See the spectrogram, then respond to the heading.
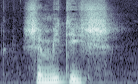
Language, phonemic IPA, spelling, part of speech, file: Dutch, /seˈmitis/, Semitisch, adjective / noun, Nl-Semitisch.ogg
- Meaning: Semitic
